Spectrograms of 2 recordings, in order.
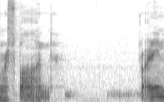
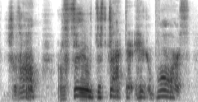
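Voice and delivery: furious shout; 15 dB louder than usual. A narrator's reading. Urgent command shouted.

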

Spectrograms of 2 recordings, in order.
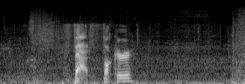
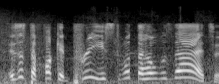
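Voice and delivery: startled; 10 semitones higher, 3 dB louder than usual. Real, not acted. Surprised by enemy attack.

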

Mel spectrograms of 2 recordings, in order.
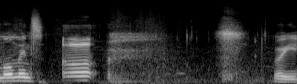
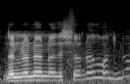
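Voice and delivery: panicked; 8 semitones higher than usual. Real, not acted. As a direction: panic as another enemy appears. Panicked at another enemy.

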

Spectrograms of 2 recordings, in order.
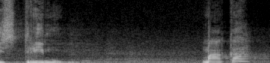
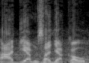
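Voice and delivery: ordinary talk

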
